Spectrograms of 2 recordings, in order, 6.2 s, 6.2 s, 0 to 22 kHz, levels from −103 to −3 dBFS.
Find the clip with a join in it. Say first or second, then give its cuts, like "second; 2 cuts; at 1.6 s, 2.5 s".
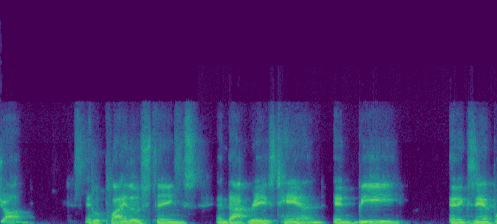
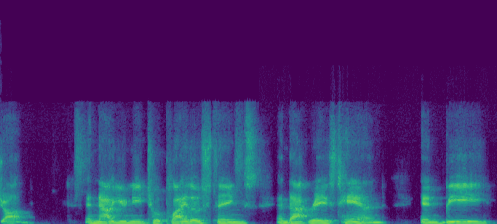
first; 2 cuts; at 1.1 s, 4.1 s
